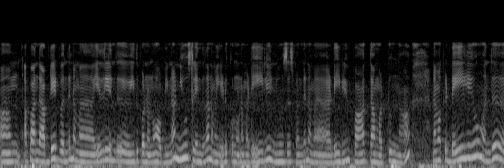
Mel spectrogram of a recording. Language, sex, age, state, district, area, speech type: Tamil, female, 18-30, Tamil Nadu, Chennai, urban, spontaneous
